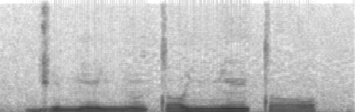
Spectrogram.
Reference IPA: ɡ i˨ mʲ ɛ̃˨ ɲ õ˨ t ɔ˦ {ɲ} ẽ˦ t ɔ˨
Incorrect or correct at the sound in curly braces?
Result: correct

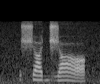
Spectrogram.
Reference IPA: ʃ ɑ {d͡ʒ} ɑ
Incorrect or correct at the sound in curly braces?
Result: correct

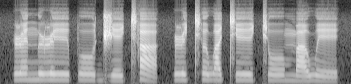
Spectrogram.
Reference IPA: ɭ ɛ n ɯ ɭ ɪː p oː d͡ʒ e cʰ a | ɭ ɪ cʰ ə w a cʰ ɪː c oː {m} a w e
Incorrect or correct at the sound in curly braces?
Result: correct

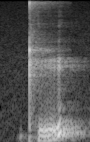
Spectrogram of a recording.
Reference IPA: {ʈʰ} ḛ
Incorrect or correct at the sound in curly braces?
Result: correct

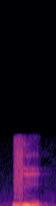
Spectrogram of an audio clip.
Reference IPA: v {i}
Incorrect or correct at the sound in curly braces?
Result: correct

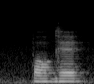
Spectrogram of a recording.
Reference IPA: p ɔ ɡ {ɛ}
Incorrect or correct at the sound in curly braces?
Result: correct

